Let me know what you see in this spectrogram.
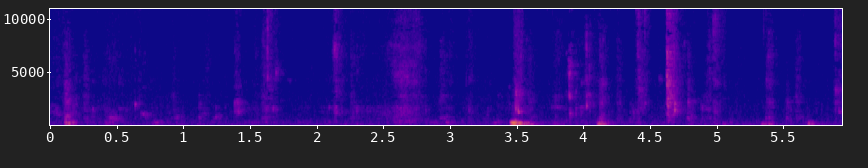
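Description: Faint chewing and mouth sounds of people eating roti and curry with their hands, with scattered small clicks and smacks. One short louder sound about three and a half seconds in.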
